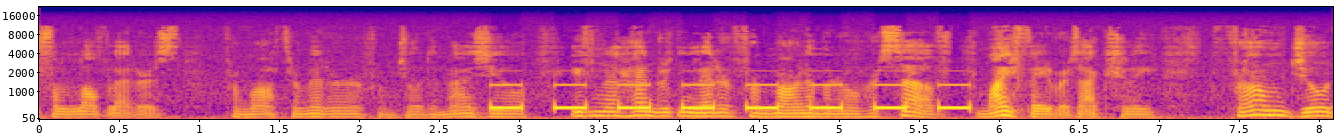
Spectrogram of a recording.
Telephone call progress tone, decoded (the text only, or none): congestion tone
